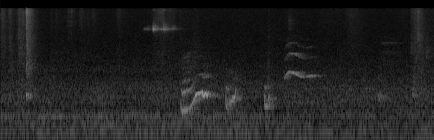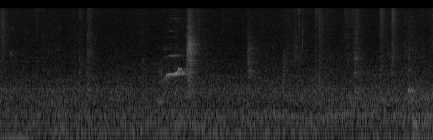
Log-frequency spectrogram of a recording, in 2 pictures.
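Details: British Shorthair kitten Cream, black golden, first leaves the nest indoors while mother cat Xaxa nervously follows her every step; a few thin, high meows with bent, wavering pitch, spaced several seconds apart, over a low steady room hum.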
